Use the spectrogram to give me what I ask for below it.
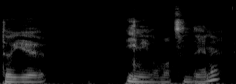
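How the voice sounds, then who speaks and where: A man's voice: fairly low pitch, normal speed, fairly bright tone, husky, no room sound. A man co-hosting a casual podcast, patiently explaining English words and mixing Japanese with fluent English. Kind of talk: casual bilingual podcast chat.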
